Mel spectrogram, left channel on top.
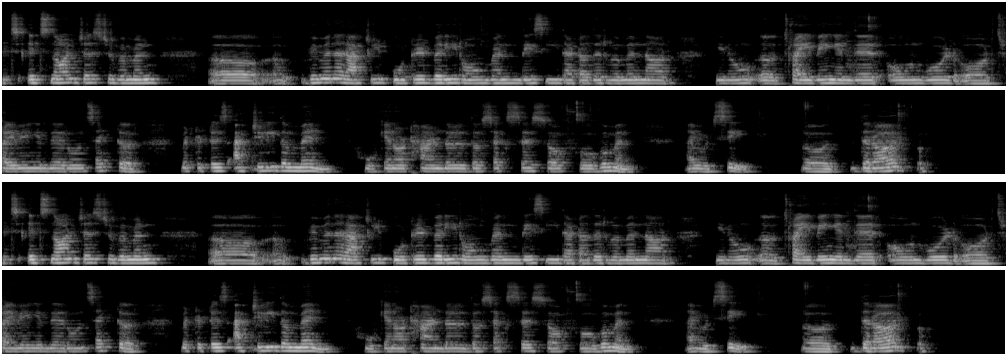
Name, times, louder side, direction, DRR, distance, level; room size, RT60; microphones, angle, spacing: voice 1, 0.0-1.6 2.1-13.3 13.7-16.3 16.9-17.5 18.0-19.3, right 1 dB, 5° right, 0 dB, 1.6 m, -26 dB
14.0 x 5.3 x 2.3 m, 0.26 s
head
